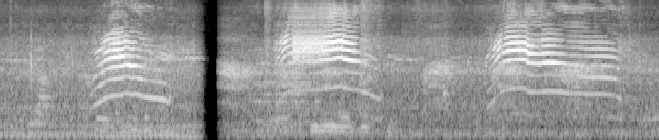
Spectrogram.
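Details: Mother street cat calling for her kittens: three loud, drawn-out meows, each rising then falling in pitch, spaced about two seconds apart, with a brief silent break between the first and second call.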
